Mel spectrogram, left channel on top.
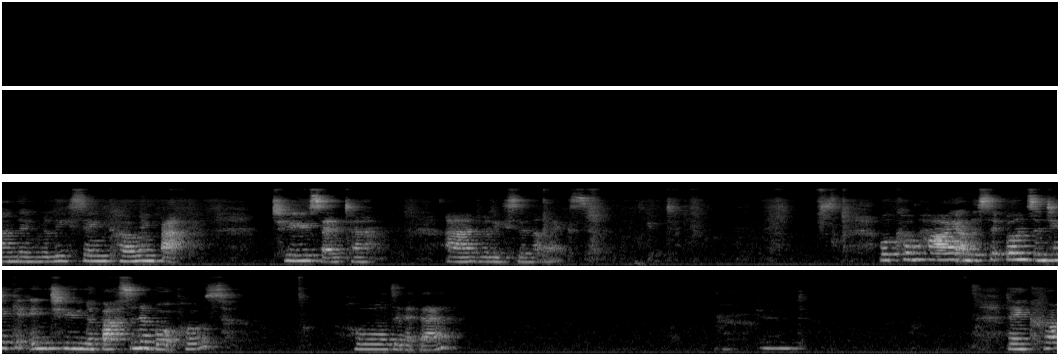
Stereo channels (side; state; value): left; silent; 54 dB below the other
